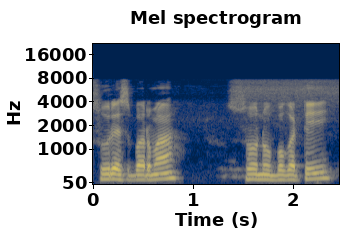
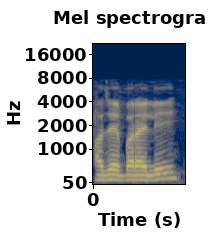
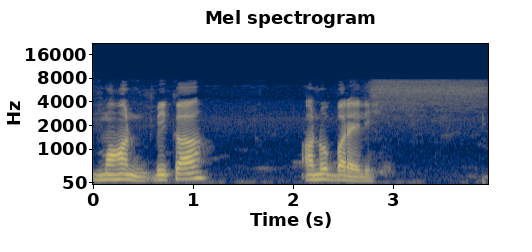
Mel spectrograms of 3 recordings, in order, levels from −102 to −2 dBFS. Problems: continuous background conversations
